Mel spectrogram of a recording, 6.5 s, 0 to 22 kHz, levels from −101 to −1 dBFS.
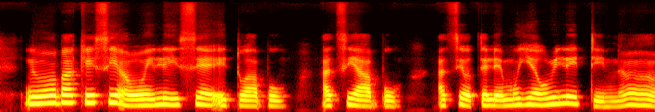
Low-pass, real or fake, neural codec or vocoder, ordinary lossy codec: none; fake; autoencoder, 48 kHz, 32 numbers a frame, DAC-VAE, trained on Japanese speech; none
